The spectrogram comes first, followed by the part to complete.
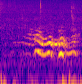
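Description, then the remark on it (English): A dog whimpers in a high, wavering whine that rises and dips over about a second, fairly soft, with no talking around it. “I'm so sorry if you can hear our dogs, by the way.”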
